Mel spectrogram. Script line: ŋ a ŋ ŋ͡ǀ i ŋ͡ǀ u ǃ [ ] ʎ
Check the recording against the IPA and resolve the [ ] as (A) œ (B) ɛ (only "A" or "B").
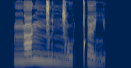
B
